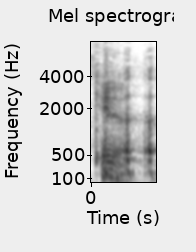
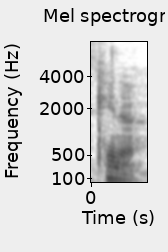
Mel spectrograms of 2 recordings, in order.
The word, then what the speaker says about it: Kena: Kena, yeah. Let's get that out the way. It's Kena, yeah, like the South American flute.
